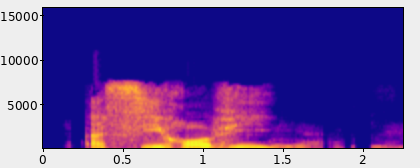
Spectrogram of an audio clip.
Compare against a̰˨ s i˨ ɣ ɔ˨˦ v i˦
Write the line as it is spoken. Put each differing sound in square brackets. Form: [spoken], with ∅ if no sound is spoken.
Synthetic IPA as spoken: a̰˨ s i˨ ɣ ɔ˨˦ v i˦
